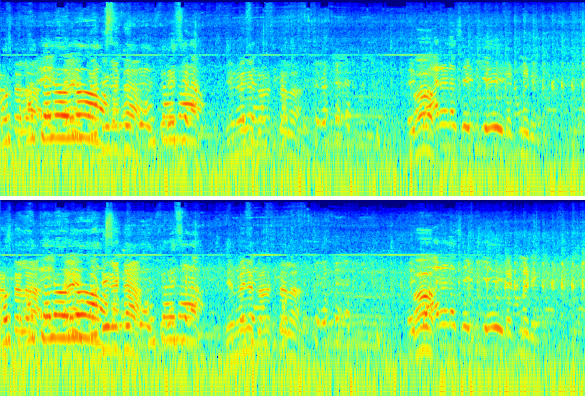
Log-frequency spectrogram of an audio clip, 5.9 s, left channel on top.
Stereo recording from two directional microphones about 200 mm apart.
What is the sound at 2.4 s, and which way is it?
Speech, 35° right (ahead or behind).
